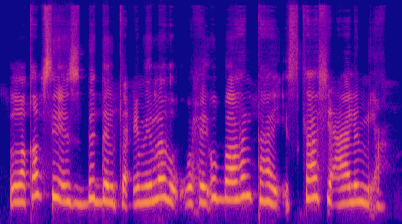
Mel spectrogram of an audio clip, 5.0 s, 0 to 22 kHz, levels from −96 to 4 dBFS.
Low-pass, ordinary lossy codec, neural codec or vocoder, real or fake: none; none; codec, 44.1 kHz, 2.6 kbps, SNAC; fake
